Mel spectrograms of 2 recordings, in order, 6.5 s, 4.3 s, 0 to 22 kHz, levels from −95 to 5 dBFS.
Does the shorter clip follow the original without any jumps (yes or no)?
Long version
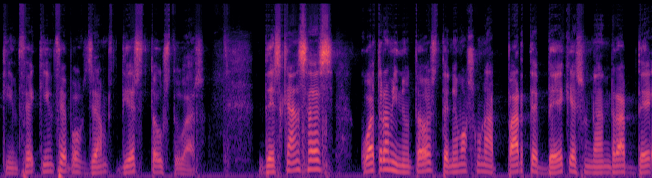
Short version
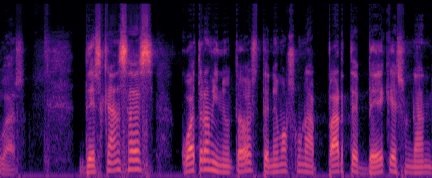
yes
